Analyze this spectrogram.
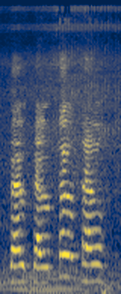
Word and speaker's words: tel: Tel. Cara bacanya sama seperti kel.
